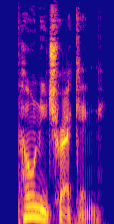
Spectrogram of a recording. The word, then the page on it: pony-trekking: American English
